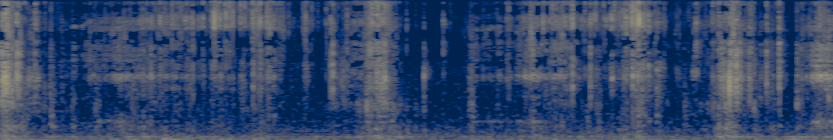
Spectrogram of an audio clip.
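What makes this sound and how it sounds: A metal utility knife blade scrapes across a solid pink soap bar held in the palm, its surface scored in a diamond pattern, carving off the cubes as crunchy chips. Bursts of dry, bright crunching and crackling rise and fall in waves with quiet gaps between them, with little low end and no ring after each scrape.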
